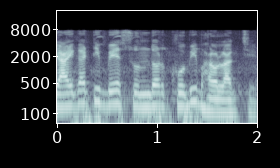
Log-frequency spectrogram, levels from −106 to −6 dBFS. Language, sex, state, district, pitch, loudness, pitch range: Bengali, male, West Bengal, Jalpaiguri, 150 Hz, -22 LUFS, 110-165 Hz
